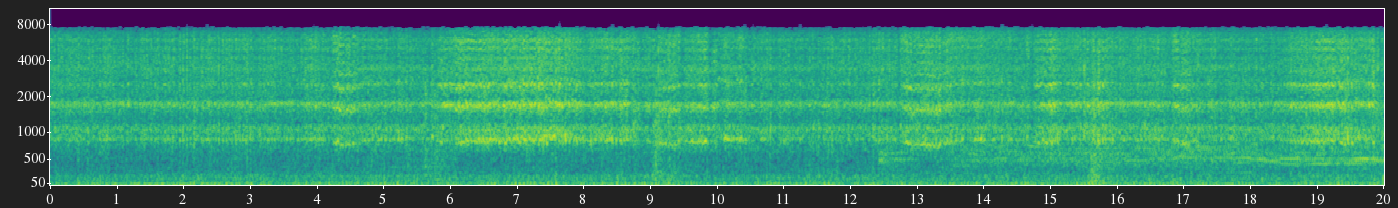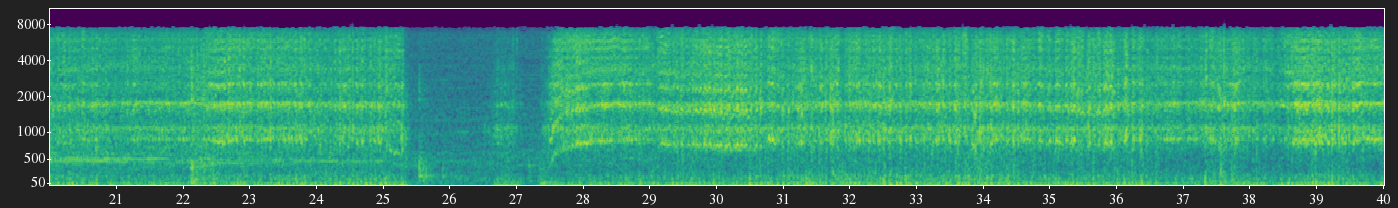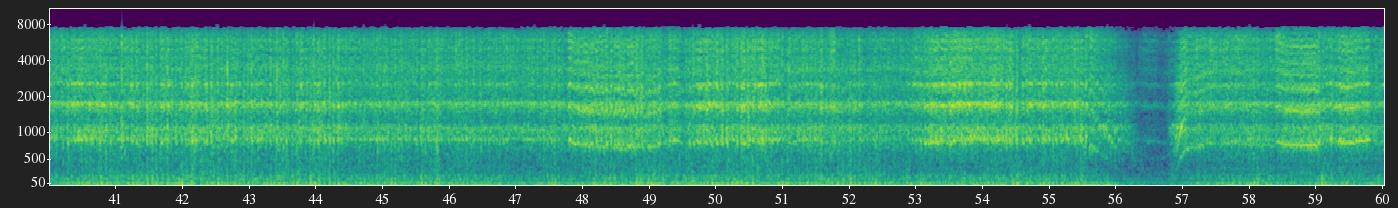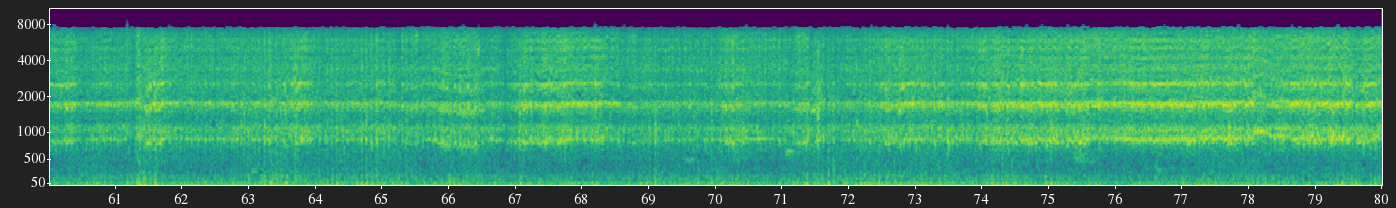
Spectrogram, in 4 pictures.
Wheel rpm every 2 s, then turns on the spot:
230, 240, 230, 220, 230, 230, 230, 230, 230, 220, 230, 230, 170, 30, 200, 220, 230, 230, 230, 230, 230, 230, 230, 230, 220, 230, 230, 190, 90, 220, 230, 230, 230, 220, 230, 220, 230, 220, 220, 230.
24-26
